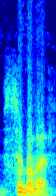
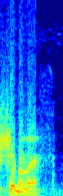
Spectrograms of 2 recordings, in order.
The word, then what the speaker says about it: Shibboleth: But if he couldn't pronounce the H and said Sibboleth instead of Shibboleth, he was dragged away and killed.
